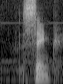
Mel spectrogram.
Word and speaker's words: Cink: Mis- so, Mr. S- how do you say his last name? – Cink.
